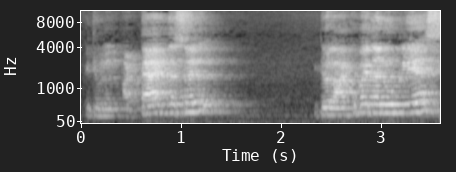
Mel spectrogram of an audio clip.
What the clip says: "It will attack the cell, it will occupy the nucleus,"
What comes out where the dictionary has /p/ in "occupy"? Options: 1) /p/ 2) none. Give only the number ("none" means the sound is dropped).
2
